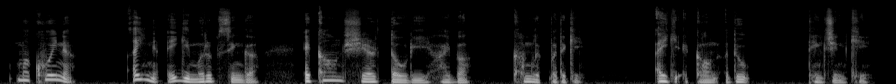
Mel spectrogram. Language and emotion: Manipuri, sad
